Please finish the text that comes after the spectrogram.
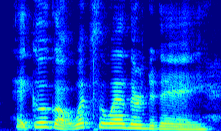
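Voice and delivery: loud, clear command to smart speaker; talking to voice assistant. Real, not acted. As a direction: call out to the device.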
